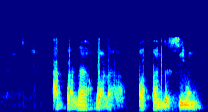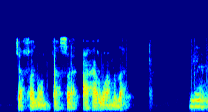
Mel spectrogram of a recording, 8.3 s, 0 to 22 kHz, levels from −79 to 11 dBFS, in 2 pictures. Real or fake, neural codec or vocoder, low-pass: fake; vocoder, 22.05 kHz, 80 mel bands, HiFi-GAN; 5.4 kHz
